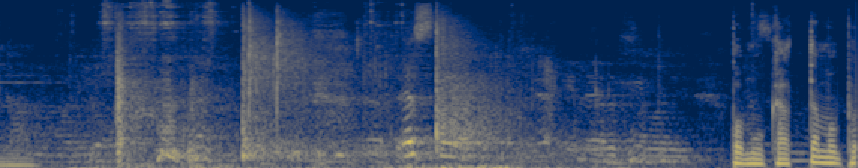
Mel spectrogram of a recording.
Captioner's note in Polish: Dźwięk wchodzenia do budynku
